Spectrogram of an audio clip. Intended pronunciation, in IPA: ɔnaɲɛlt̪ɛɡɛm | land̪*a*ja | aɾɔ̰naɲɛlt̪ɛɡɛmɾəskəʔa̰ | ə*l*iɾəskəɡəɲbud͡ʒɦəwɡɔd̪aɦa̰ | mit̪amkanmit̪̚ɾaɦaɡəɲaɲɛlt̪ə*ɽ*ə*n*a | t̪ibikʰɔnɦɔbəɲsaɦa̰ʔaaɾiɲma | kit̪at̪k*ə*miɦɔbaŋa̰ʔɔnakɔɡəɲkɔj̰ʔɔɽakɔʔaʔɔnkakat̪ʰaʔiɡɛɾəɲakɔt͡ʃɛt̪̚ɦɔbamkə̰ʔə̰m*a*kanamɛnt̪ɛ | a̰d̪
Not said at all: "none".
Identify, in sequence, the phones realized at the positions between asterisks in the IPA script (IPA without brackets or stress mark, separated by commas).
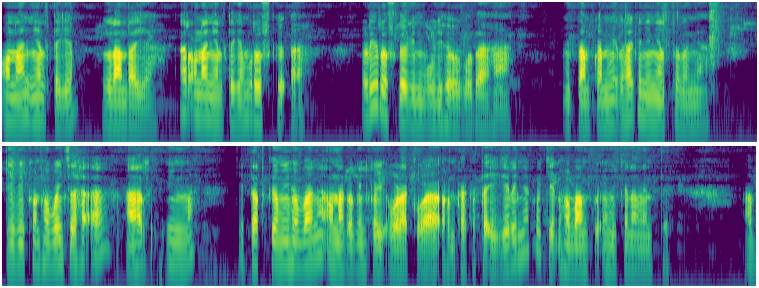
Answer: a, ɽ, ɾ, ɲ, ə, i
